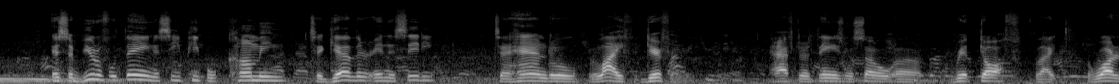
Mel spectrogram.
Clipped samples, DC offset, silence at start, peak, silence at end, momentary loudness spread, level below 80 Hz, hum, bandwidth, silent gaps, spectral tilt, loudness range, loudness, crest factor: under 0.1%; under 0.1%; 0 s; -8 dBFS; 0 s; 16 LU; -48 dBFS; none; 15.5 kHz; none; -6 dB/octave; 3 LU; -26 LUFS; 18 dB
